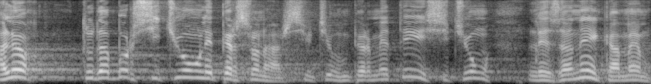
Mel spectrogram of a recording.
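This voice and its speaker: With noticeable background noise behind him, a man speaks at a fairly slow pace using very wide pitch swings. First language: Russian (speaking French). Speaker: author and former diplomat. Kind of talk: public lecture. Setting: conference hall with audience. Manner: halting, with repetitions.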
